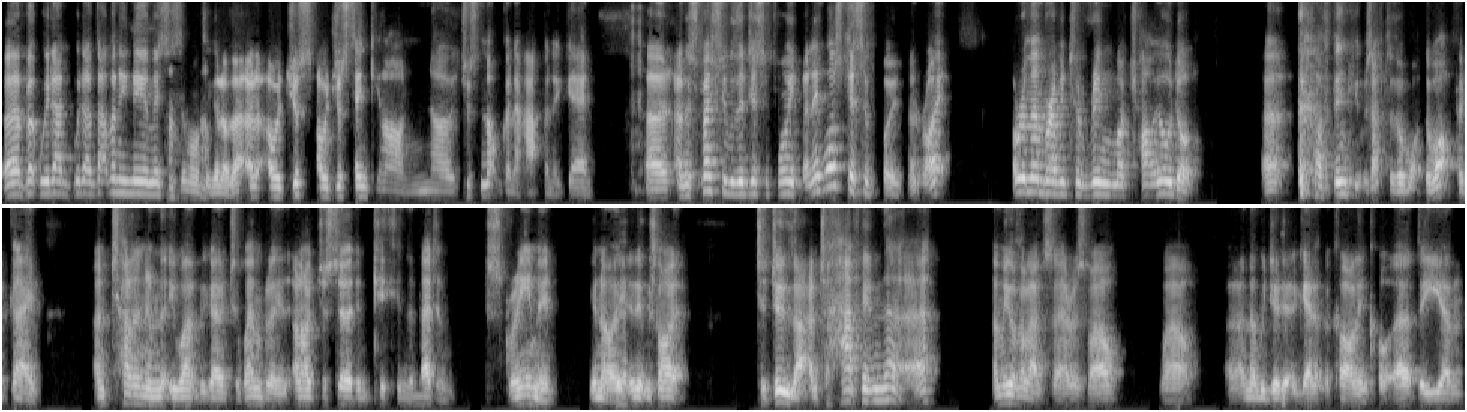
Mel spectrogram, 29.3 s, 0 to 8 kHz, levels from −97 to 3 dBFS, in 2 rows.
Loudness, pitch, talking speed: -22 LUFS, 165 Hz, 230 wpm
